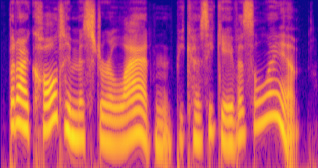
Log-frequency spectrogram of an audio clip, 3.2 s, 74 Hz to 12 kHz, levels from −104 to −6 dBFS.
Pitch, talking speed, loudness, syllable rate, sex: 215 Hz, 225 wpm, -18 LUFS, 5.9 syllables/s, female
